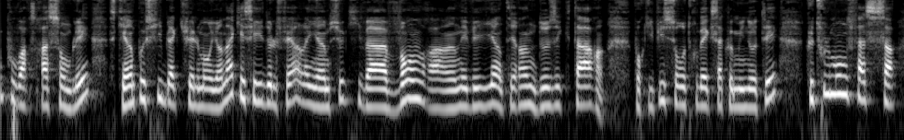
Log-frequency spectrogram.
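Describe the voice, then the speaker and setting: Man, earnest and insistent, speaking a direct appeal to viewers, voice sits a bit high but sounds dark. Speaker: video maker making an appeal.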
